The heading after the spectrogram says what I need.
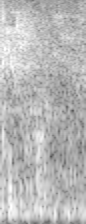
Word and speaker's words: Coba: Then was Coba. Coba is the second oldest in the city. But in our language today, Mayan Yucateco, that's pronounced Coba.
